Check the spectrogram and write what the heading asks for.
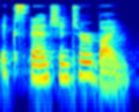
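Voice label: "expansion turbine", English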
